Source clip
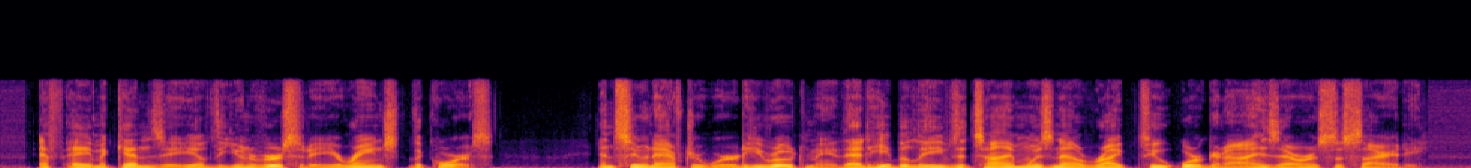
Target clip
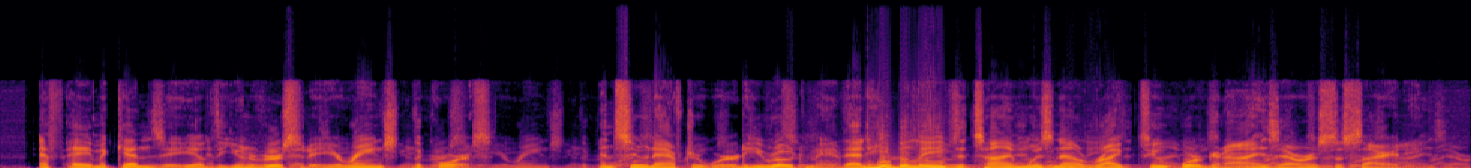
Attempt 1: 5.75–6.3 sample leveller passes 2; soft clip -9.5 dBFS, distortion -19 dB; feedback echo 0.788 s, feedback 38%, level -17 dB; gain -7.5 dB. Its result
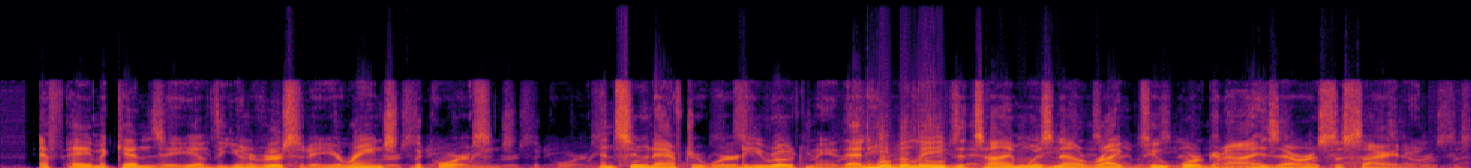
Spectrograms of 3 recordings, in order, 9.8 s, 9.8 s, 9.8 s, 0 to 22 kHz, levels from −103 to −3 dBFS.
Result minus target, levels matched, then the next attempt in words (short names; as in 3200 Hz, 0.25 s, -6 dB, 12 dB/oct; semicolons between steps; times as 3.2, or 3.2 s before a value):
echo 0.32 s early
5.75–6.3 sample leveller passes 2; soft clip -9.5 dBFS, distortion -19 dB; feedback echo 1.108 s, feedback 38%, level -17 dB; gain -7.5 dB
